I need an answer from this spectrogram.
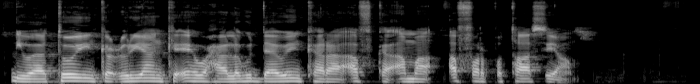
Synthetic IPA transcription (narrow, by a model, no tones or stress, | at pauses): ɖɪβaːt̪ʰɔːjɪŋkʰɐʕʊɾjaːŋkʰɐɛhwɑħɑːlɐɣʊd̪aːwɛːŋkʰɐɾaːʔɐ̰fkʰɐ̰ʔɐ̰mɐʔɐfɐrpʰɔt̪ʰaːsɪɐ̰m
